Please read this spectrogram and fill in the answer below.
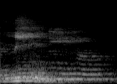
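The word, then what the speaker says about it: knee: लोग क्या कहते हैं इंग्लिश में नी लिखते हैं कनी सब अंग्रेज का बदमाशी था ठीक है के साइलेंट है के एन डबल ई नी तो नी घुटना देखते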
